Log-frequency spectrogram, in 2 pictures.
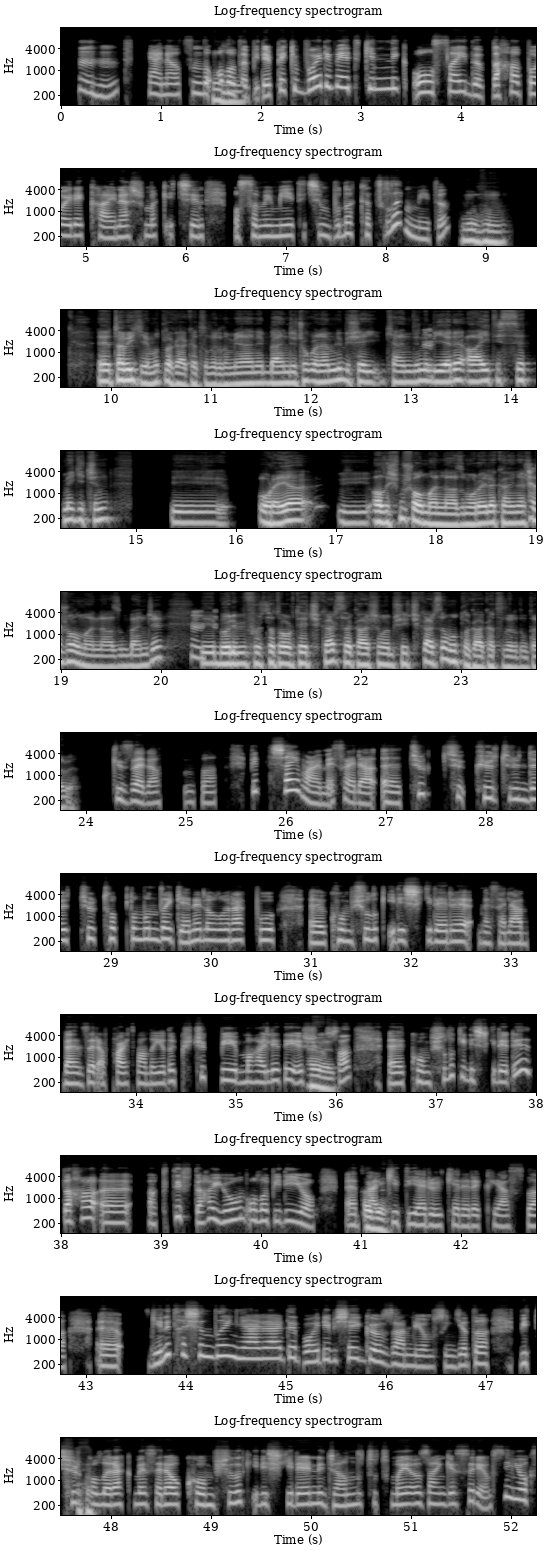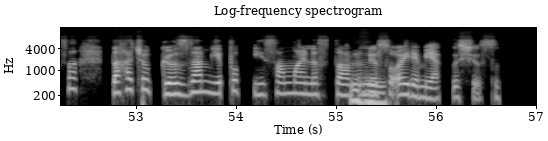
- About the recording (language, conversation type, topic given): Turkish, podcast, Yeni bir semte taşınan biri, yeni komşularıyla ve mahalleyle en iyi nasıl kaynaşır?
- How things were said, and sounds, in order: other background noise; "olabilir de" said as "ola da bilir"; unintelligible speech; unintelligible speech; chuckle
